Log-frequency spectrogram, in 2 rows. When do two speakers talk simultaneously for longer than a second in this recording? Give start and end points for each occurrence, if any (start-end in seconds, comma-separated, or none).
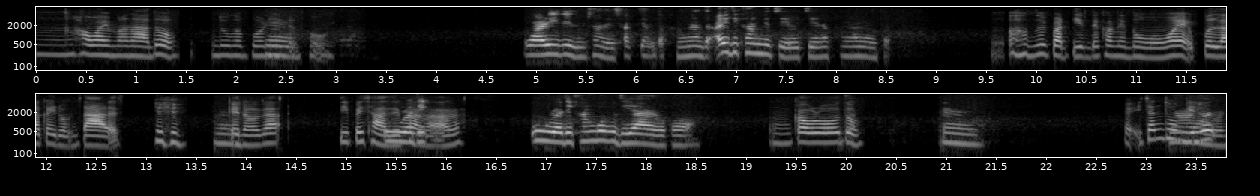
none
